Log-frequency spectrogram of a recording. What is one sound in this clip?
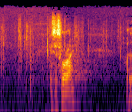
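A younger man answers briefly nearby.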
